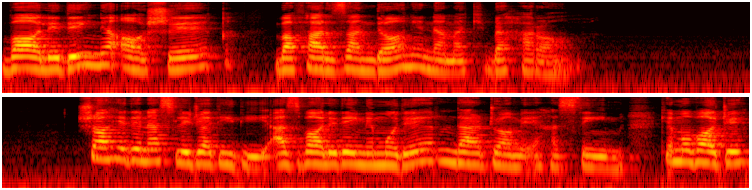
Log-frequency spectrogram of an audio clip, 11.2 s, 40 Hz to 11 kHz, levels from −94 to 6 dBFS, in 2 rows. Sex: female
